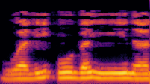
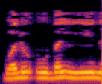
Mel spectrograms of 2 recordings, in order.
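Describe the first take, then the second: First: The i vowel is clear and pure. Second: The i vowel is coloured toward u. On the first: The speaker calls it right. "لكن ينبغي أن نقول ولأبين" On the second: The speaker calls it wrong. "ستخرج مع الكسرة شيء من الضم أو أقل شيء شيء من السكون"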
